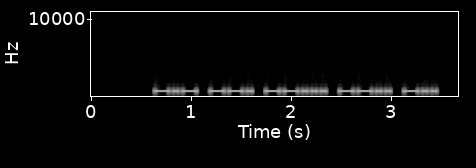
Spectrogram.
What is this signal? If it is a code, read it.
Morse code, heard as a keyed tone, about 30 wpm, 700 Hz. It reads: KG7ZD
